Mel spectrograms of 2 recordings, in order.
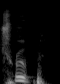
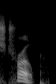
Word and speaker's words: trope: It's pronounced troop, I believe. – No, it's trope.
